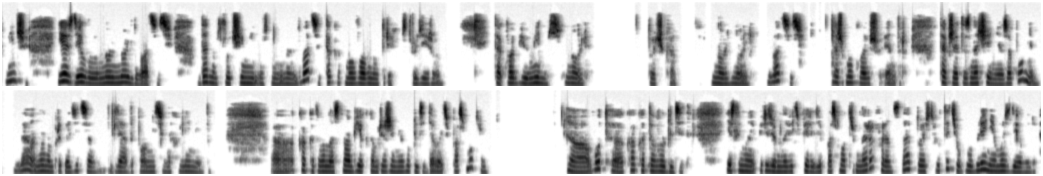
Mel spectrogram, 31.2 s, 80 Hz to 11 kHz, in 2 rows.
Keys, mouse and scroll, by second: 18.8 middle click, 19.5 Tab, 21.5-22.9 middle drag, 23.8-25.6 middle drag, 25.8 middle click, 25.8 KP_1, 26.8-29.0 middle drag.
